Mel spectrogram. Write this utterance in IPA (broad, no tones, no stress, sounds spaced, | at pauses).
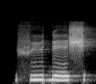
f y ɗ e ʃ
